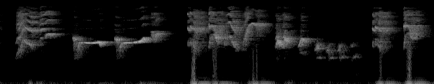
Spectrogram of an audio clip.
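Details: Prospective champion Oriental magpie-robin in loud, nearly continuous song mixing raspy bursts with clear whistles and a falling phrase, with faint low thumps beneath.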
